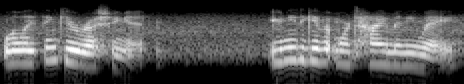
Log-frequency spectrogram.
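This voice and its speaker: An actress playing a caring girlfriend giving gentle advice over the phone. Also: on the high side, animated, fast talker, faint music behind, natural voice. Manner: gentle, advising. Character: caring young girlfriend on a call. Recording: tinny phone line.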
